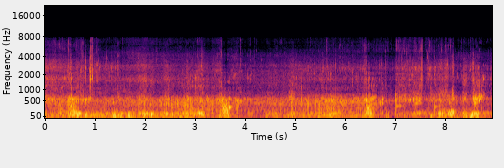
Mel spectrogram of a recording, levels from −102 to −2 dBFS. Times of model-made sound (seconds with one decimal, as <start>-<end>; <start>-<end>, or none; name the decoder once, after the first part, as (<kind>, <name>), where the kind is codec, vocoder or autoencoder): none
